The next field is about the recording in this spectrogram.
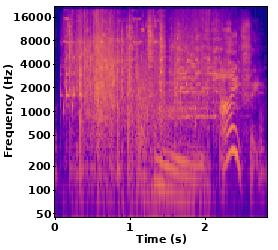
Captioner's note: cracking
